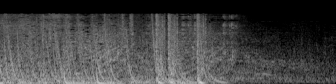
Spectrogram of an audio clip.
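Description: Loud explosions and gunfire rumble and crack.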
